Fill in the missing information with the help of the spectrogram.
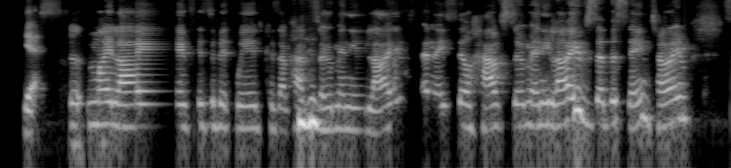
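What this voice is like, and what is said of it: Speaks with a non-native accent. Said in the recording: “It's so good to hear your accent again.”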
